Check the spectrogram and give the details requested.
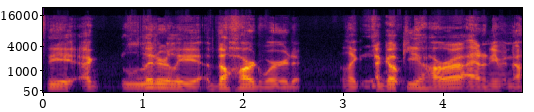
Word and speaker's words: Aokigahara: Okay, so I was trying to figure out how I could say the correct name, but it's the Aokigahara suicide. Yeah. You said it right. It's the literally the hard word, Aokigahara.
